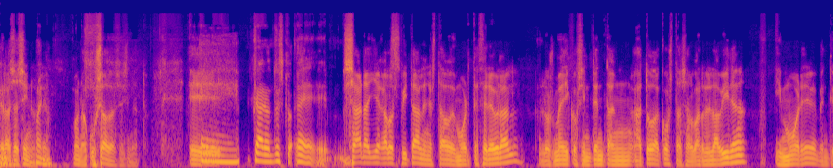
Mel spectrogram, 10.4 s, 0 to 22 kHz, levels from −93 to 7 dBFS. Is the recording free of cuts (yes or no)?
no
